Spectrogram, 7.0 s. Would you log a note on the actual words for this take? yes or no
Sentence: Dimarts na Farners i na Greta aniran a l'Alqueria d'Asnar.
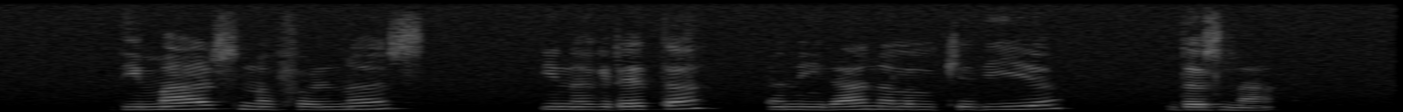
no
